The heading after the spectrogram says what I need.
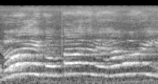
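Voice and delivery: high, soft acted hello; greeting friend. Friend from Hialeah meeting the returned meditator, high-voiced greeting. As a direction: lift it high for a compadre greeting.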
